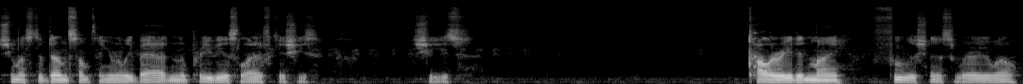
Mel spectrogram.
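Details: Adult male with a self-described small stutter that worsens when stressed, upset, angry or embarrassed; he says he trained himself to avoid audible stuttering, so it mostly appears as mid-sentence pauses; stuttering.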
